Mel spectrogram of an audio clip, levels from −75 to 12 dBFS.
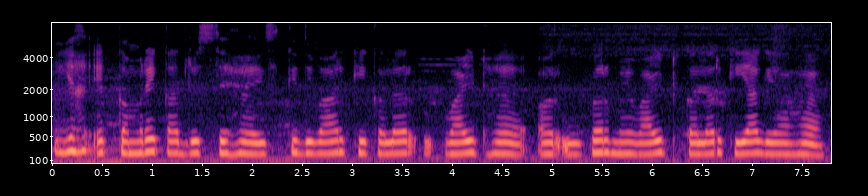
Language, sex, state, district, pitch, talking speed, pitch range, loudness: Hindi, female, Jharkhand, Palamu, 200 Hz, 155 wpm, 190-205 Hz, -15 LUFS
